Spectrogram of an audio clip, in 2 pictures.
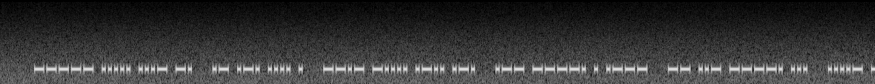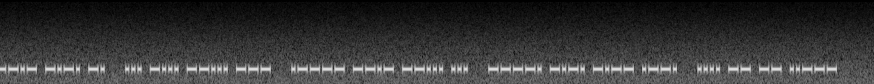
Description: Morse code, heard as a keyed tone, machine-sent, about 39 wpm, 720 Hz. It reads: 05VN ARHE Q6LR W9EJ MU9S 4QCN SB7O 1Q7S 9CYP HMM2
